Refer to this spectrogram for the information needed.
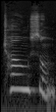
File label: "cheng1song4", Chinese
